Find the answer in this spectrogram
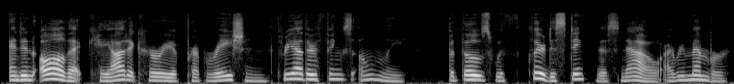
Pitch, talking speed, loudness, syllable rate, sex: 190 Hz, 165 wpm, -18 LUFS, 4.9 syllables/s, female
